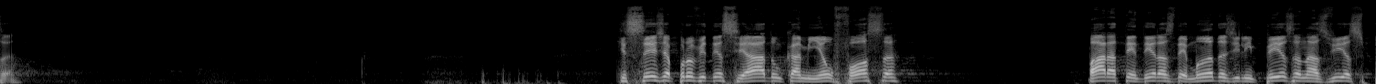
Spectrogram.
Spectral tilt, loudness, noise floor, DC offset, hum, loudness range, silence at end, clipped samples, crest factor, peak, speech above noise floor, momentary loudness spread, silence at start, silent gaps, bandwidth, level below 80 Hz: -4.5 dB/octave; -24 LUFS; -72 dBFS; under 0.1%; none; 5 LU; 0.1 s; under 0.1%; 22 dB; -6 dBFS; 48 dB; 8 LU; 0 s; none; 16.5 kHz; -56 dBFS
